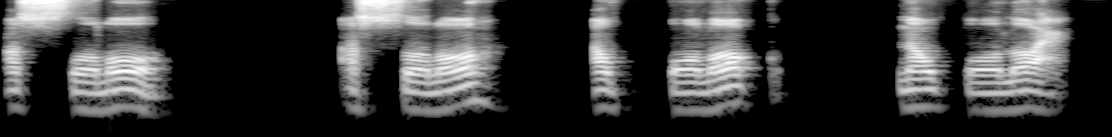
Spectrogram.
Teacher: Untuk riwayat Warsh itu kaidahnya lam sebelumnya huruf tebal itu dibaca tebal. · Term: taghlidh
